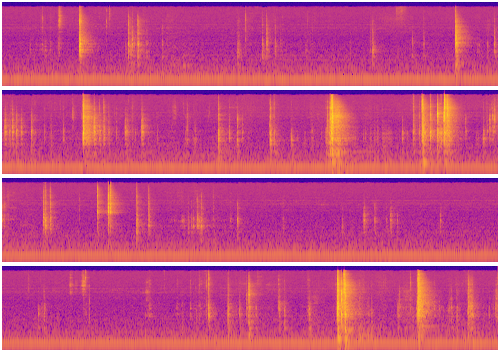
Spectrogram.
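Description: Irregular plastic clicks, taps and knocks as the parts of a MegaHouse Choco de Coin toy chocolate-coin maker are handled, fitted and pressed together, with louder knocks around the middle and near the end. A steady low hum runs underneath.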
